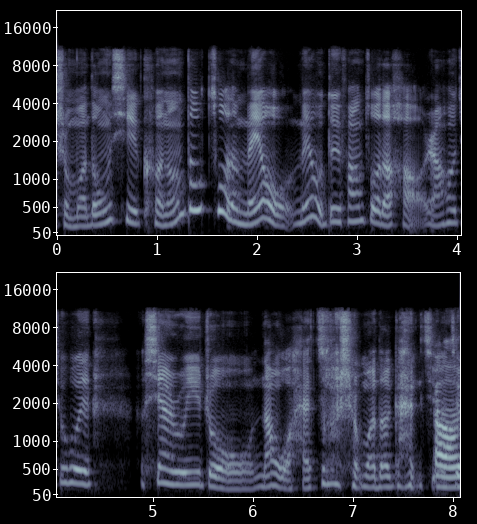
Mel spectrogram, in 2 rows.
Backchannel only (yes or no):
no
